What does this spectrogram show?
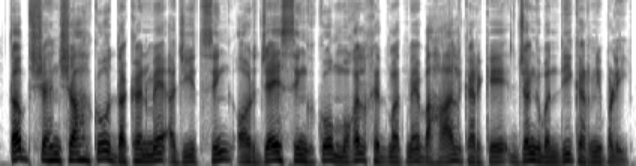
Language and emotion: Urdu, neutral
